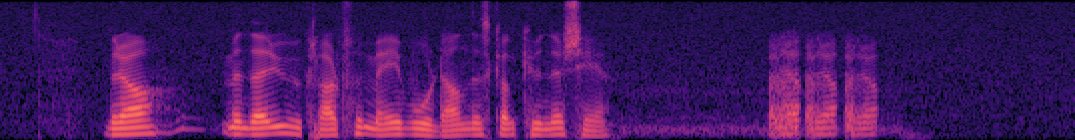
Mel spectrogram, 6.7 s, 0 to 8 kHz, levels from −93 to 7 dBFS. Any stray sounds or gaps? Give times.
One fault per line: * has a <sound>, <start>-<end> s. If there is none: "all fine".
* has a laugh, 4.8-5.5 s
